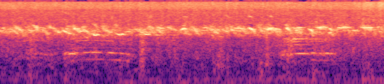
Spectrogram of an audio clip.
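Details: Thousands of ducklings being fed, giving a dense, continuous chorus of high, rapid peeps, with a few lower drawn-out harmonic calls rising over it.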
